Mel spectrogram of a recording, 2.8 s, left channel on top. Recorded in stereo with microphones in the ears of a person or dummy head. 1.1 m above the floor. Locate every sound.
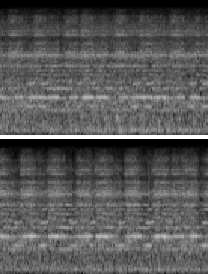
Only background noise.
